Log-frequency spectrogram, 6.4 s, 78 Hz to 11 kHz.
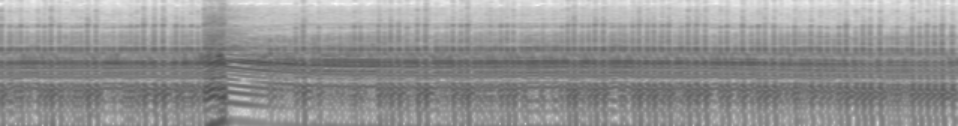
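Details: Vintage Homelite Super XL-12 two-stroke chainsaw, started after sitting a while: short rev then steady buzzing high idle with no misfires or stumbling; normal running.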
